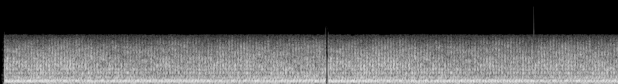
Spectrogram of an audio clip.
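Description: Powered parachute engine and propeller running steadily at cruise, loud and close, with a steady low drone.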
